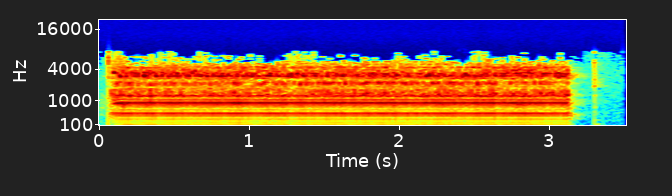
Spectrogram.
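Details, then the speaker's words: EasyAir air mattress pump, mains AC vibrating rubber plugs, opened up: loud steady mains buzz with rich even hum for three seconds then clean cut-off; louder than expected, working normally. "that's pretty loud I was actually quite apart by that because like it seemed quite quiet from the outside but apparently it's all concealed by this we believe hopefully stuff to prevent vibration which is actually a good thing"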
